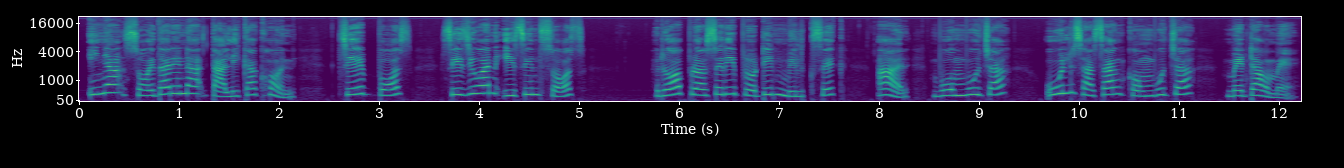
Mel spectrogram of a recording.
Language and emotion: Santali, neutral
